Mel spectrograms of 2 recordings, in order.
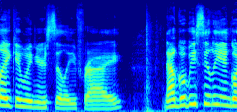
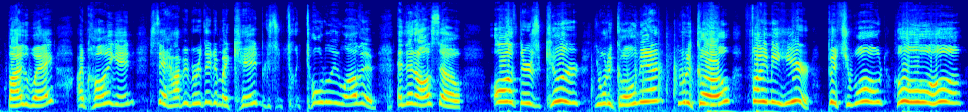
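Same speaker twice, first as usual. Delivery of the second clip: louder, higher macho taunt, cocky ha ha ha; mock tough-guy caller; 4 semitones higher, 6 dB louder than usual. To chat, mimicking the game's caller, mock tough-guy taunt. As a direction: puff up like a swaggering caller picking a fight. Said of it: "That's such a good impression".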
